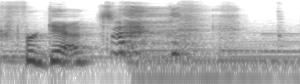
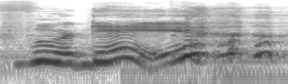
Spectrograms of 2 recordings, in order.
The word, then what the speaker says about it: Forget: Welcome back, Lord Mick Forget. It's pronounced Mick Forgay.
